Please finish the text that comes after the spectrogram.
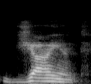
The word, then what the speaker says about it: giant: results and then just the word giant with the J sound giant meaning very big ok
